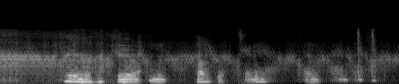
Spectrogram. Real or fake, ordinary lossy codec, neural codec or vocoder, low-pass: fake; AAC, 32 kbps; codec, 16 kHz, 0.5 kbps, FreqCodec, smaller model; 5.4 kHz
